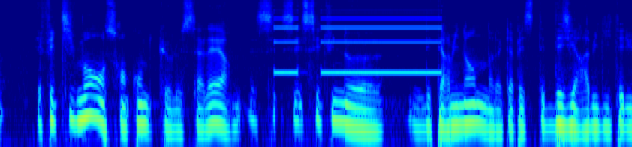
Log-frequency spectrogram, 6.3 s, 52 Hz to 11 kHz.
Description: Beep code, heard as beeps from a small speaker, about 790 Hz, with room echo and speech in French. 1 short, 1 long.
